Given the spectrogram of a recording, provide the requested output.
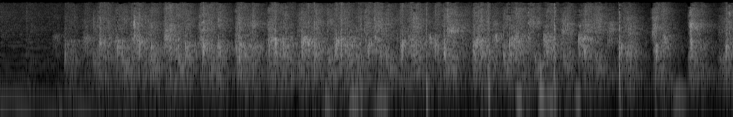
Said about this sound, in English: Well, all that applause that you hear in the background is we have a group of interns joining us in the studio today. They're all from Magna Corporation, the giant Canadian automotive supplier,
